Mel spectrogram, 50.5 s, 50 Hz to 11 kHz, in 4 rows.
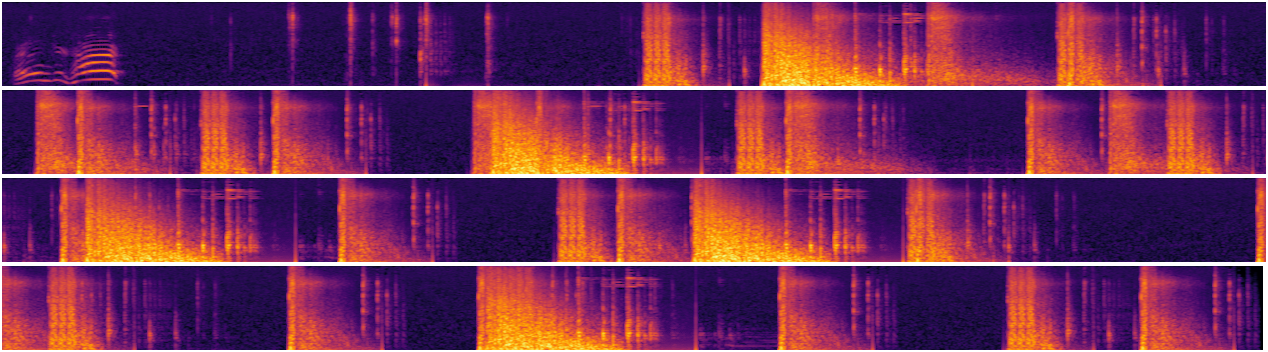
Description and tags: day at the range
This is a homemade sound recording. I used sound effects created by myself and put them together in this recording. It is supposed to represent a shooting range, with the sounds of a .50 cal anti-materiel rifle, an m16 on 3-rounds burst, a Desert Eagle .50 AE, and a 9 mm pistol. features loading sounds as well.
